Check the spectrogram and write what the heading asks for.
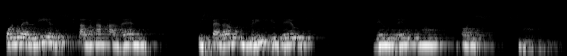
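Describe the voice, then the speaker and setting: Brief: high-pitched male pastor, preaching with emphatic swings, recorded from afar in an echoey, muffled church. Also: flat delivery, slow pace, distant mic. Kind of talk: sermon. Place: church sanctuary.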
